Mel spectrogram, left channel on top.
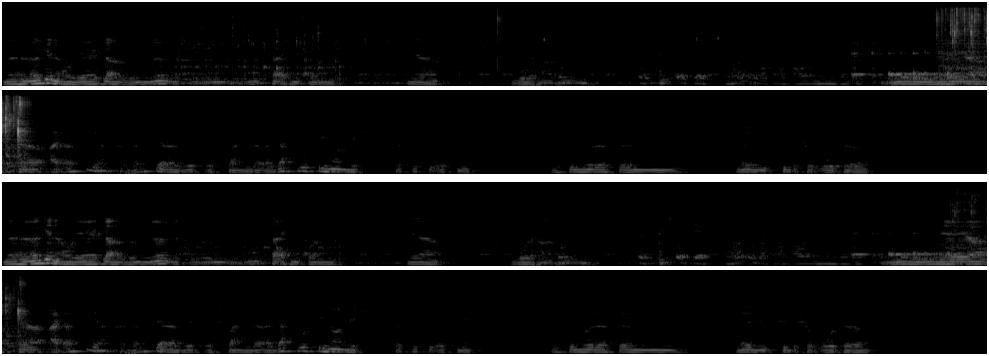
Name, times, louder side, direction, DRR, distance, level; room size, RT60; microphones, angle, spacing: voice 1, 0.0-4.5 5.1-5.9 6.6-6.7 8.8-16.7 17.2-18.6, right 1 dB, 20° right, 0.6 m, -53 dB
sound 1, 1.7-10.9 11.5-12.1 12.5-12.8, left 11 dB, 70° left, 0.5 m, -48 dB
voice 2, 5.3-5.9 6.3-9.0, right 1 dB, 80° right, 2.3 m, -62 dB
9.1 x 3.9 x 2.9 m
head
